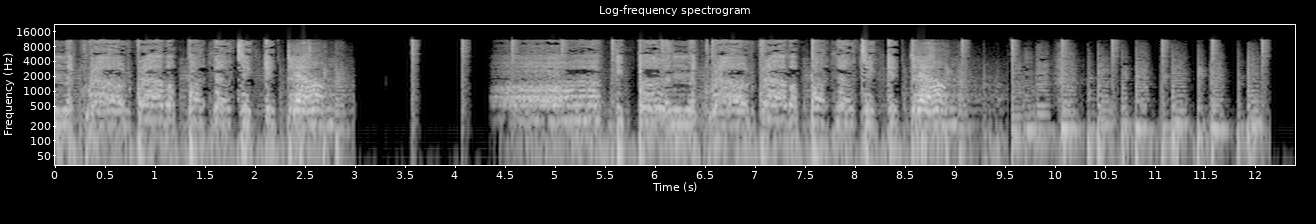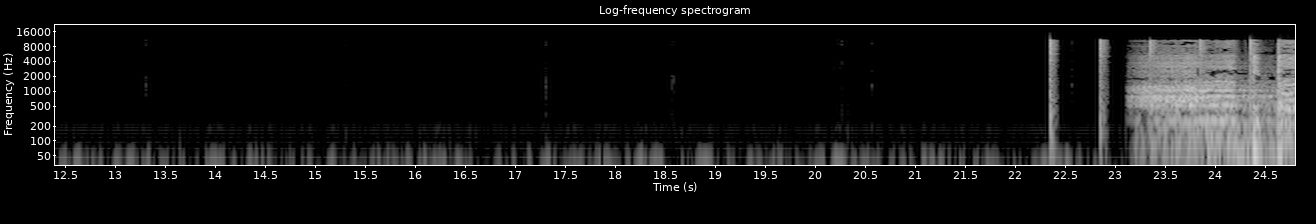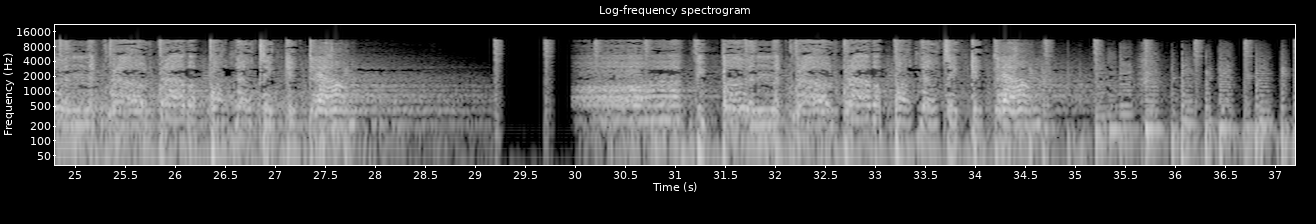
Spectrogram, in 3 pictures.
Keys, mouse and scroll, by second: 27.3 click, 27.7-28.3 drag, 29.2 drag.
